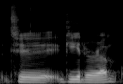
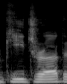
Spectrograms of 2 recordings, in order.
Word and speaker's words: Ghidorah: Yeah, I think the first one you said is actually like the Japanese pronunciation of Ghidorah. – Yeah. – Like with no emphasis. I try to pronounce it that way, but I, you know. – No emphasis on the syllables.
